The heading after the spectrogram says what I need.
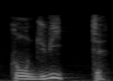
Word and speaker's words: conduite: And that's when you hear the difference between conduit, because remember, final T is not pronounced, conduit, here, and then the feminine, conduite. Okay, so here you can listen to this t, t, okay, conduite, all right?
